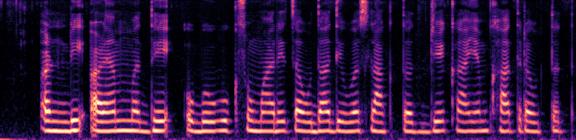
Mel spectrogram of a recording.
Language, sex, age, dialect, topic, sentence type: Marathi, female, 25-30, Southern Konkan, agriculture, statement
